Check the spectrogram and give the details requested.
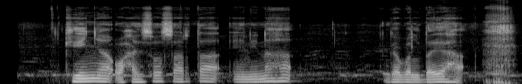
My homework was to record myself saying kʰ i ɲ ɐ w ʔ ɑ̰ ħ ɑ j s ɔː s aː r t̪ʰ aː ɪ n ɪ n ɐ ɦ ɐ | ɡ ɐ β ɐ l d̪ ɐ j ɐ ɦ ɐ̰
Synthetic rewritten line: kʰ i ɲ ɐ w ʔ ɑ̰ ħ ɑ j s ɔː s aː r t̪ʰ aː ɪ n ɪ n ɐ ɦ ɐ | ɡ ɐ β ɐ l d̪ ɐ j ɐ ɦ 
